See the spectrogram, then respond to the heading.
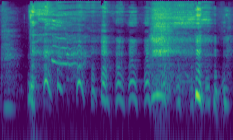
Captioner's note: laughs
